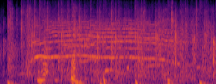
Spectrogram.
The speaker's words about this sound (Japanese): 拍手が起こりました。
